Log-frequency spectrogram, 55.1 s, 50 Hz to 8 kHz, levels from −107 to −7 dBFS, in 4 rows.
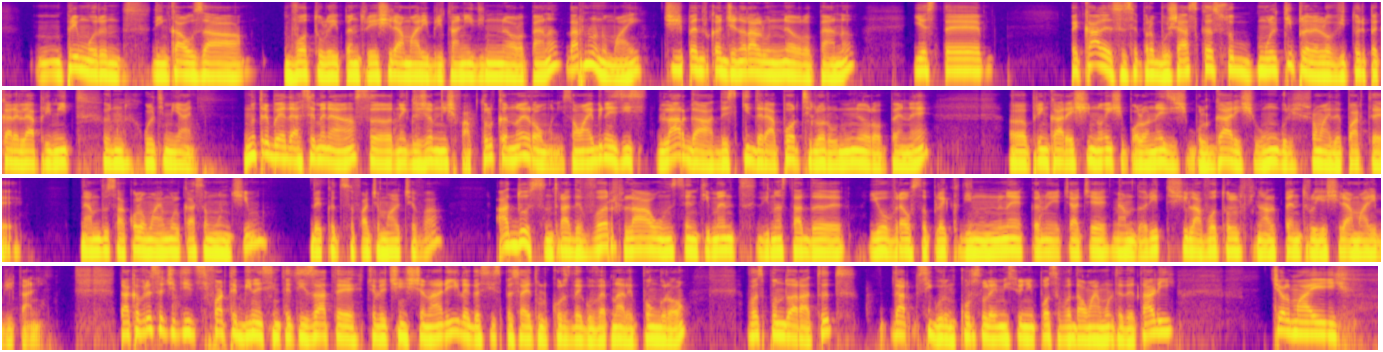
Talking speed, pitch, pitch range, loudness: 165 wpm, 105 Hz, 95-120 Hz, -15 LUFS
